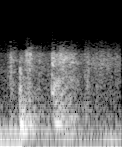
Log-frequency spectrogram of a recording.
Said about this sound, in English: All right, I'll swing the door open.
